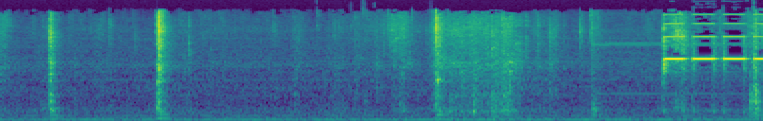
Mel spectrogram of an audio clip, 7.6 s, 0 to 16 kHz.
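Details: Dialysis machine under repair for conductivity, 12-volt and BP cuff faults: clicks and handling noise, then a steady tone and a series of loud repeated electronic beeps, an alarm sounding.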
